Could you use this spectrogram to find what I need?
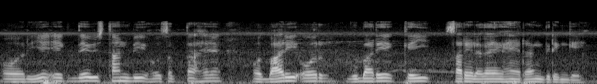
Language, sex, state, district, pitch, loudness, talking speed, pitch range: Hindi, male, Rajasthan, Bikaner, 135 Hz, -19 LUFS, 190 wpm, 125-150 Hz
